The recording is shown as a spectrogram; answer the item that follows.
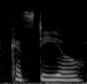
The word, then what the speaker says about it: Castillo: Castle in Spanish. – Do you say Castillo? – Castillo.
